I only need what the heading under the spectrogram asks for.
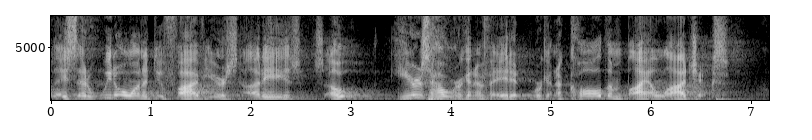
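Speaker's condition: Spasmodic dystonia; host notes vocal cord voice

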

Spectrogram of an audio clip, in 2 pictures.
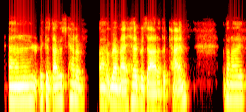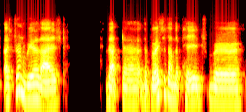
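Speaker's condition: Deafness with speech impediment, born deaf; cannot really hear voices in interviews

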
